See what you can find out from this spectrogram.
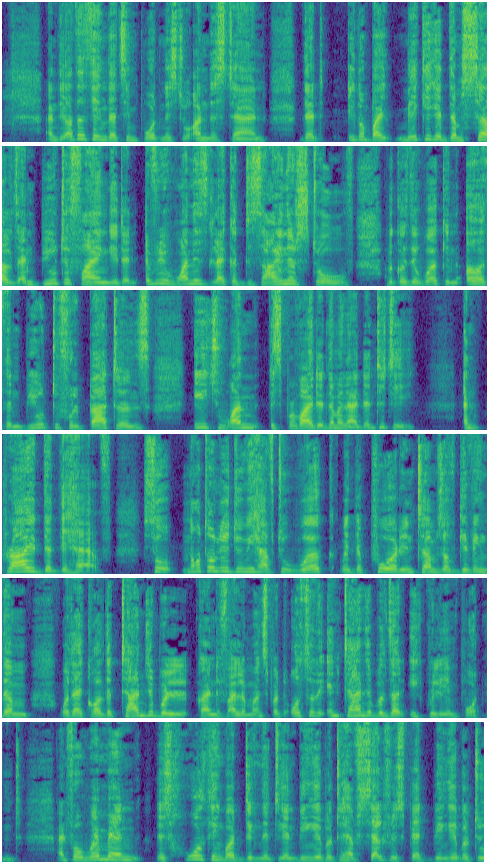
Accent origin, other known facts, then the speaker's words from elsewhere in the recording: Pakistan; Yes, I'm from Pakistan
